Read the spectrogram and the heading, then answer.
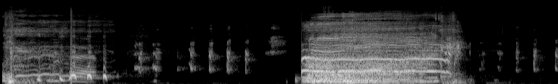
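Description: A drawn-out, strained vocal cry, like a scream or an exaggerated yawn, bursts out loud and close for about a second and a half, preceded by a shorter groaning vocalization and scattered small chirpy noises.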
